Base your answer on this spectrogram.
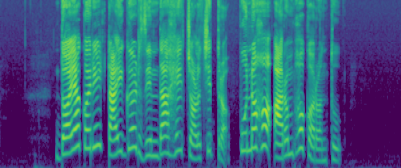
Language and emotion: Odia, neutral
